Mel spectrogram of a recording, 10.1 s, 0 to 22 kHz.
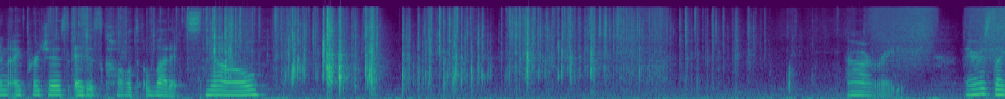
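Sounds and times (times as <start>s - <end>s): plastic sleeve crinkling: 0.6s - 8.8s.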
